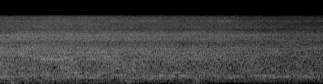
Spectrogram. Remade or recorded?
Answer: remade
